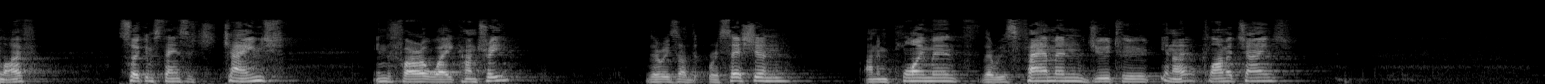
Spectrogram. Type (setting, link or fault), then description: setting, large echoing room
